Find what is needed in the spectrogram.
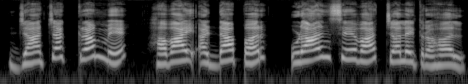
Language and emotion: Maithili, neutral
